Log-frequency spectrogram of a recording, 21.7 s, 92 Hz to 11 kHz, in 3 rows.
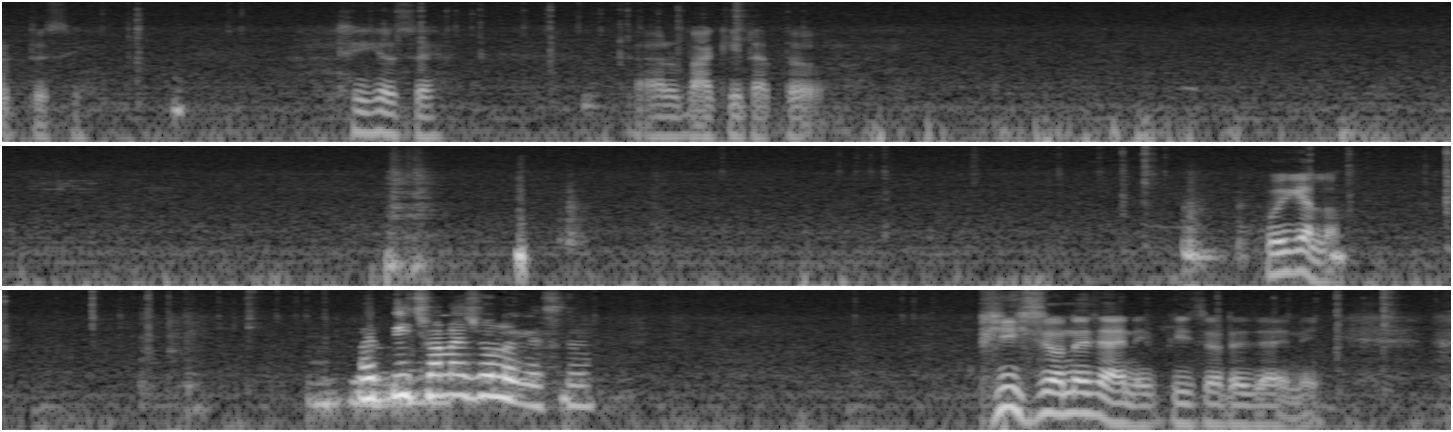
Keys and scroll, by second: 1.7 ctrl+space, 12.5 ctrl+space, 14.4 ctrl+z, 15.1 ctrl+space, 19.2 ctrl+space.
